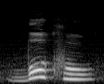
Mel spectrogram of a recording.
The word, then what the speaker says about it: beaucoup: P comme beaucoup. Trop. On ne doit pas prononcer P final.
